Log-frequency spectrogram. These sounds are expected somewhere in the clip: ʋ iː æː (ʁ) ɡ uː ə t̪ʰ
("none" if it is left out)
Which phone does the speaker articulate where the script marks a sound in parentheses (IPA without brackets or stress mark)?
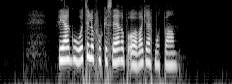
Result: ʁ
